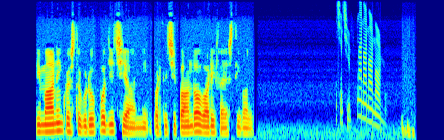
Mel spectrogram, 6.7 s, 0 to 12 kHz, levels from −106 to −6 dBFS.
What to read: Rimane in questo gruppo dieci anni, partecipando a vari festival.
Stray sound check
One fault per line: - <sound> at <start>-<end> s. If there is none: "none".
- chirp at 5.0-5.8 s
